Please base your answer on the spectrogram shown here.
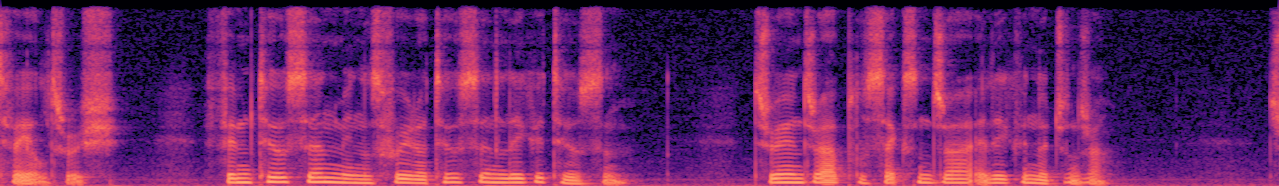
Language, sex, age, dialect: Faroese, female, 15-35, Suðurstreymoy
